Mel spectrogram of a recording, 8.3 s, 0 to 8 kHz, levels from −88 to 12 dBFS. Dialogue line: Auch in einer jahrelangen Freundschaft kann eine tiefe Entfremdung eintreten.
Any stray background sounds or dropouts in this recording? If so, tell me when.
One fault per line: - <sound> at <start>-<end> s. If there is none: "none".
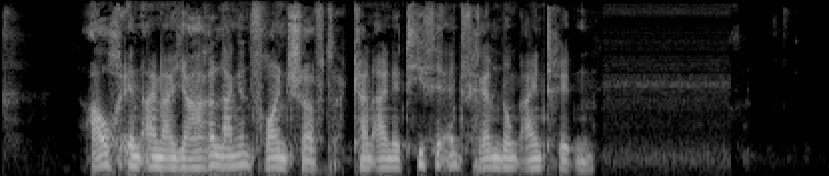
none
